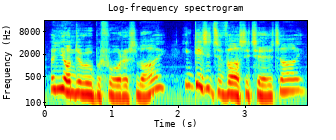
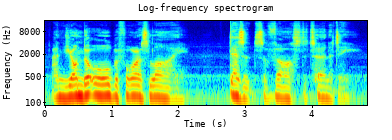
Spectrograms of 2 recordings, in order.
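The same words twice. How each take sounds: First: Verse in a Birmingham accent; Brummie accent. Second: Said in the usual way. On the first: Shown as a demonstration. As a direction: read it as a Brummie would. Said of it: "apologies to all Brummie poets". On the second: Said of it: "works actually better in a Birmingham".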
